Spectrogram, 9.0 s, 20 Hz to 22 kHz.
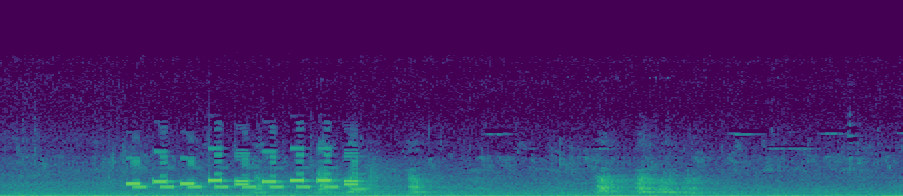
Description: Multi-frequency trunk signalling (R2, with the far end's replies), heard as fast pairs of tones, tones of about 140 ms, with street noise. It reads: 161046004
